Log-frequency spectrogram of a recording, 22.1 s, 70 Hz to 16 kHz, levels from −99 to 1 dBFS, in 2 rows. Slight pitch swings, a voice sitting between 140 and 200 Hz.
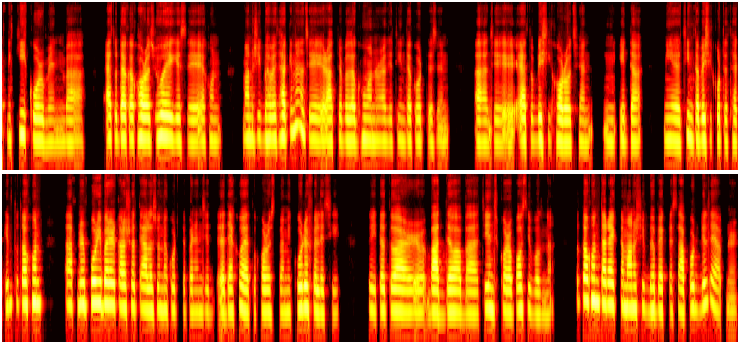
Yes: narrow, 2.1 semitones; high, 190 Hz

